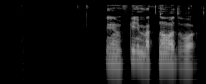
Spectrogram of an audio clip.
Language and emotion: Russian, neutral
